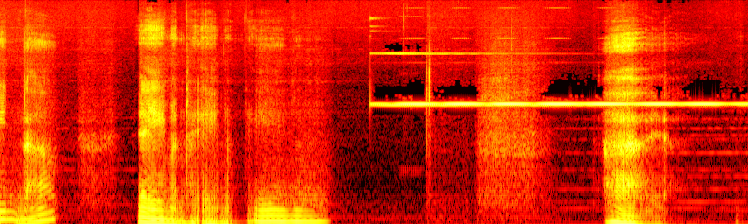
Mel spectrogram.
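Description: An elderly man speaks and chuckles softly close to a microphone.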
